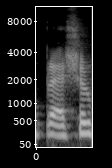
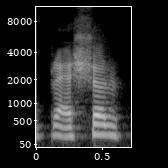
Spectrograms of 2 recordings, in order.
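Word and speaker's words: pressure: तो इसमें आपको याद रखना है कि PRE प्रे हो गया और शर के लिए हम SURE लिखते हैं, तो ये आपको याद रखना है इसको, प्रेशर, ठीक है, प्रेशर की स्पेलिंग याद रखनी है।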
